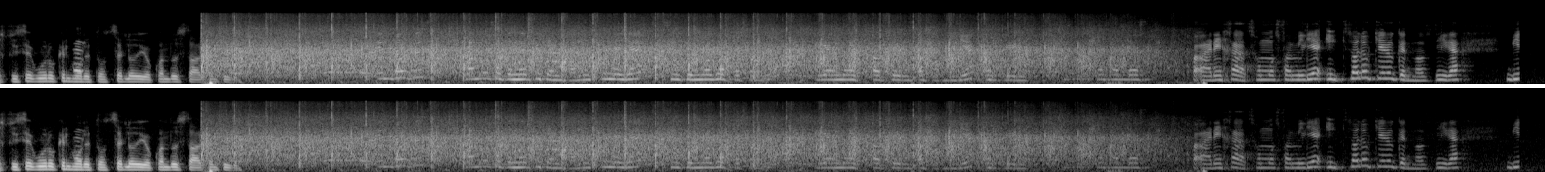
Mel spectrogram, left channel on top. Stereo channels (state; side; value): normal; both; correlation 0.89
